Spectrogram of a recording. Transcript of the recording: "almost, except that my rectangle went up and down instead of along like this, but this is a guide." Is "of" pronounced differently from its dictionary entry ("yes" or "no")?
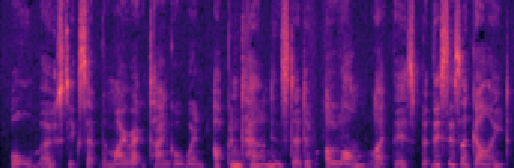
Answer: no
